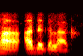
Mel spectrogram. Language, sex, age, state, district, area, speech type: Sindhi, male, 18-30, Delhi, South Delhi, urban, conversation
